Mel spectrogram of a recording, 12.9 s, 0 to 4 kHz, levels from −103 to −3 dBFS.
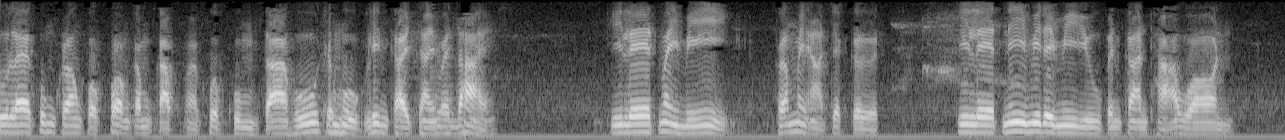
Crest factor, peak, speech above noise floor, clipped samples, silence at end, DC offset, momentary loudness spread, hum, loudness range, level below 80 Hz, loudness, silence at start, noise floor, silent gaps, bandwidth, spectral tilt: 16 dB; -6 dBFS; 25 dB; under 0.1%; 0.5 s; under 0.1%; 11 LU; none; 3 LU; -46 dBFS; -22 LUFS; 0 s; -46 dBFS; none; 4 kHz; -10.5 dB/octave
